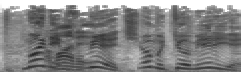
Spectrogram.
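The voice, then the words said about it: Mocking impression of Mitch. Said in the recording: “We nailed the Dahl and Heil impressions ... we sound more like them than they do ... whenever anyone makes fun of someone, they always use the same voice”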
